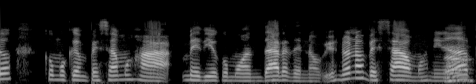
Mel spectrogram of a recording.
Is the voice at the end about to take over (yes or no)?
no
